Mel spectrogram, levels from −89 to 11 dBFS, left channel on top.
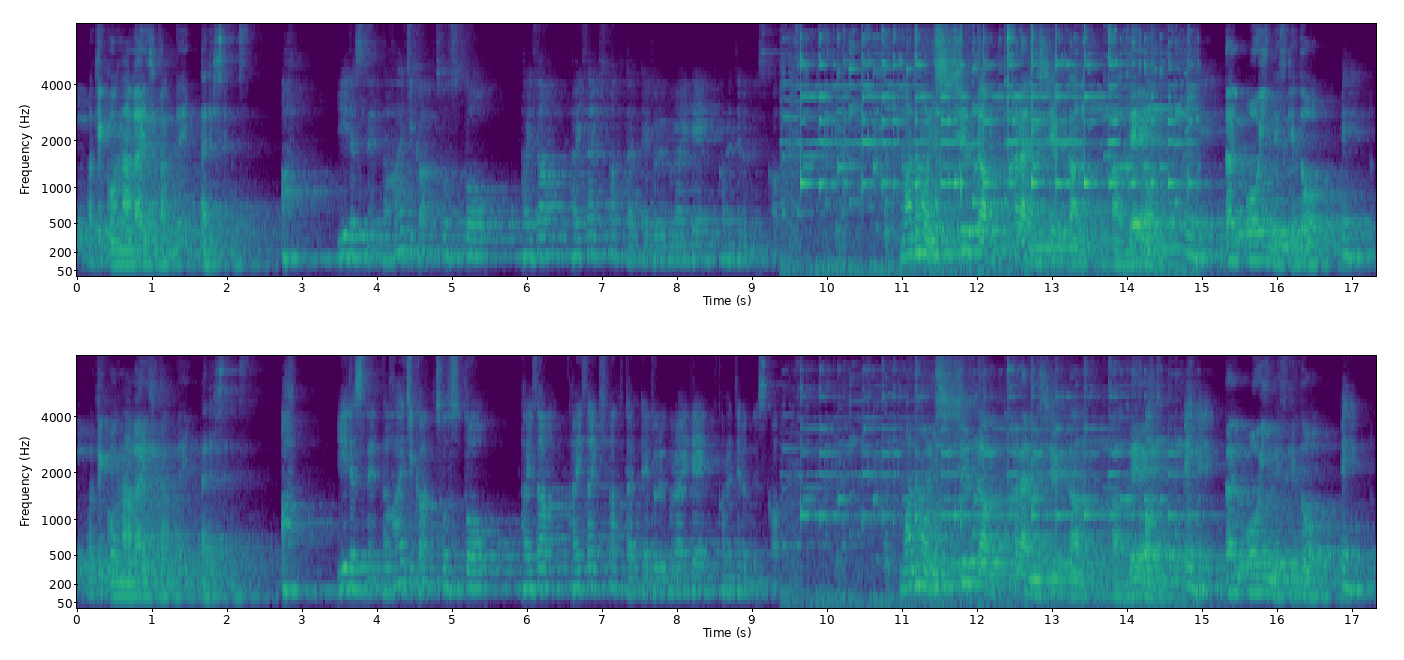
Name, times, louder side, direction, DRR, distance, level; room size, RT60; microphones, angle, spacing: voice 1, 0.1-2.0 11.0-14.4 15.3-16.6, left 2 dB, 80° left, 5 dB, 1.3 m, -27 dB
voice 2, 3.5-5.5 5.9-9.4 14.2-14.4 14.8-15.2 16.8-17.1, right 2 dB, 65° right, 8 dB, 0.8 m, -34 dB
sound 1, 9.4-15.0, left 8 dB, 60° left, 0.4 m, -31 dB
28.5 x 13.0 x 2.2 m, 2.6 s
head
